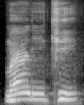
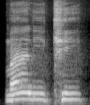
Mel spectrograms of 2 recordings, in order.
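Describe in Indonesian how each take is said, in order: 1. Bunyi k-nya diucapkan dengan hembusan napas yang kuat. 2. Bunyi k-nya diucapkan dengan hembusan napas yang kuat.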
